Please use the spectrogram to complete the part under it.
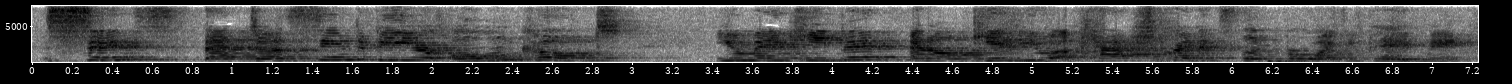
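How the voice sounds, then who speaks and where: A woman's voice: high-pitched, lively intonation, measured pace. A woman playing a flustered, fussy department store floorwalker in a 1940s radio comedy, formal and placating, repeating herself. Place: live student stage performance of a radio play. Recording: echoey, distant room sound with noise.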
